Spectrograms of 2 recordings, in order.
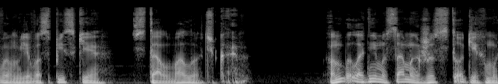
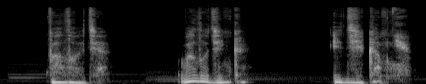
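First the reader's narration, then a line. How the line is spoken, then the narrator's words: Whispered by a mermaid. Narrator (Russian): шептала русалка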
